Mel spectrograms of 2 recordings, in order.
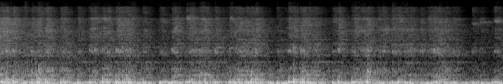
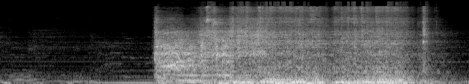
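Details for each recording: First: Henry J on first runs with a Sniper EFI, oil-pressure gauge not reading (bad sender connection), oiling checked at number five exhaust rocker: low, steady idle with no ticking or top-end clatter, so it has oil; normal idle. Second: Henry J engine with an out-of-the-box, untuned Sniper EFI and replacement GM HEI module: fires and runs a few seconds with a wavering, lumpy idle, then sags and dies; it needs much more bypass idle air.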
